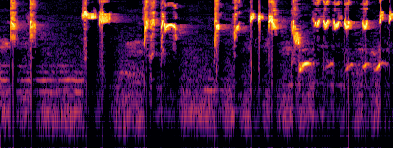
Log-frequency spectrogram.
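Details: Chirping orange-headed thrush (anis kembang): a dense, restless stream of very high, thin chirps and squeaky twitters, some slurred downward, ending with a string of lower, evenly repeated short notes.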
